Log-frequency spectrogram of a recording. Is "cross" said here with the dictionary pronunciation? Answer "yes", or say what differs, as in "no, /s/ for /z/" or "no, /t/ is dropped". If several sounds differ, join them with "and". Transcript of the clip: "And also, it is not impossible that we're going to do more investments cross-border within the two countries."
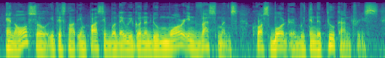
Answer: yes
